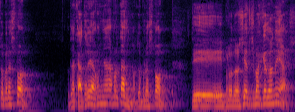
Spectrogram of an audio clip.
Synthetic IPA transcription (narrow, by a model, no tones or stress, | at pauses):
t̪opɾespon | ðekat̪ɾiaɣuɲaapɾot̪aθimat̪opɾespon | t̪ipɾoðosiat̪izmakeðonia̰s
